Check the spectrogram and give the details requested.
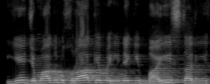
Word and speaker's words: جمادی الاخری: بھی کہا جاتا ہے۔ جمادی الثانی بھی کہتے ہیں، لیکن جو عربی کا تلفظ اور جو محاورہ ہے عربوں کا وہ جمادی الاخری ہے۔ یہ میں نے ربیع الاخر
